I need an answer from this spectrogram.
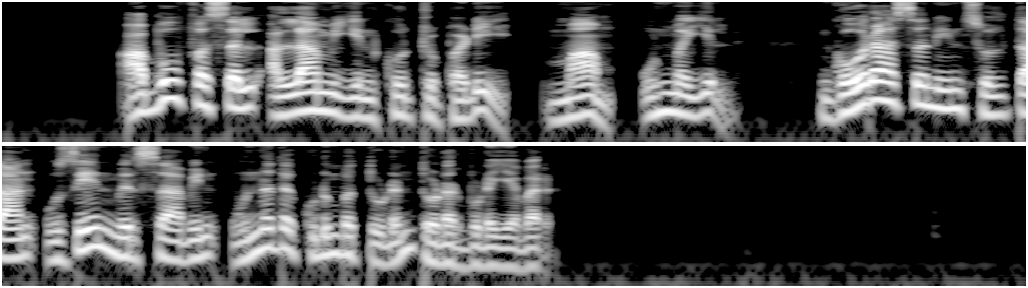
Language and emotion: Tamil, neutral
